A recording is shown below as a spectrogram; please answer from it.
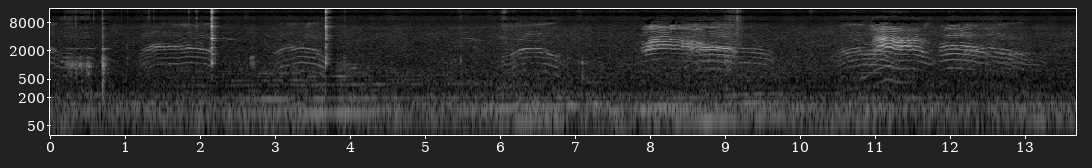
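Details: Domestic cat waiting to be fed, giving a string of about six loud meows, some short and arched, others longer and wavering, with faint clicks and low household rumble.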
